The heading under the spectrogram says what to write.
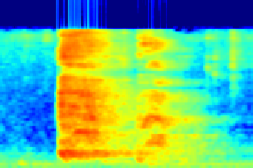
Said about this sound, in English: That, by the way, is an innocent cough. I did go to the doctor and checked it, and he said, I'm a very negative person.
